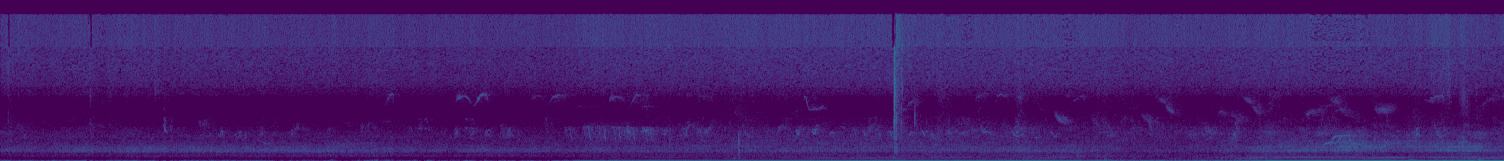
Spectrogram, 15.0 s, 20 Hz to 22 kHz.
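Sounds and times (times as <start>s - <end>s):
small birds chirping: 0.0s - 15.0s
vehicle engine rumble: 0.0s - 15.0s.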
